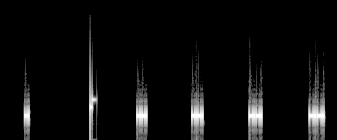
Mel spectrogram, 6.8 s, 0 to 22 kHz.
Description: Morse code, heard as a keyed tone, about 58 wpm, spaced as for 9 wpm, 700 Hz. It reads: N CCCC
